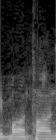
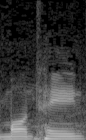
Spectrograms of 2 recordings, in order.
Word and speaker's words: Montagne: A lot of people say Montagne, a lot of people say Montaigne, some people just say fuck it and call him Montana.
